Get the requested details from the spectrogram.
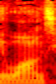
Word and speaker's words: Hoang: So anyway, his last name is spelled the same way as Anthony Wong's here, and they pronounce it Wong.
